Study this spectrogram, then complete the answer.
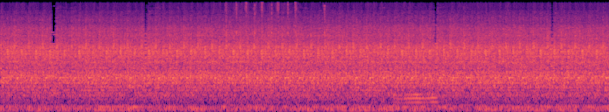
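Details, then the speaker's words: ZAZ Sens with rebuilt engine that sometimes stalls and won't restart: after idle speed was adjusted, a steady low hum with an even level and no hunting or misfire, normal idle. "так добре в принципі автомобіль робить добре нічого такого"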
